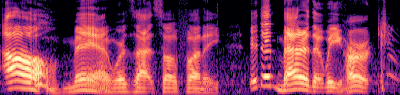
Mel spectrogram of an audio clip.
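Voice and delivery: plain reading voice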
